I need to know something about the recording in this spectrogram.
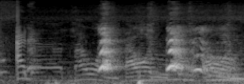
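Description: A dog barking twice, short and loud, about a second apart, with faint talk in the background.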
